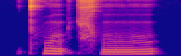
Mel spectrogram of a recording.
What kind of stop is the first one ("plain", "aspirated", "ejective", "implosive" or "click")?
aspirated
